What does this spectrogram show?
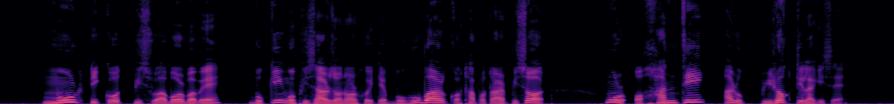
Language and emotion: Assamese, disgusted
